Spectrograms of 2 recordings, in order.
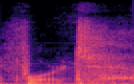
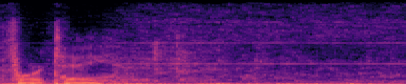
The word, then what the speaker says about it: forte: the bass inventory management not my fort I don't mind when people pronounce it Forte I don't laugh at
